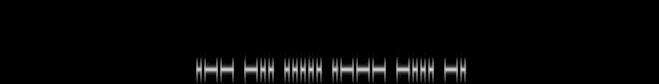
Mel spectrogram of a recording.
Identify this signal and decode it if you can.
Morse code, heard as a keyed tone, about 30 wpm, 700 Hz. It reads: WD5JBN
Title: USA Call Signs - 6 Characters - Repeated 2x - 30wpm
